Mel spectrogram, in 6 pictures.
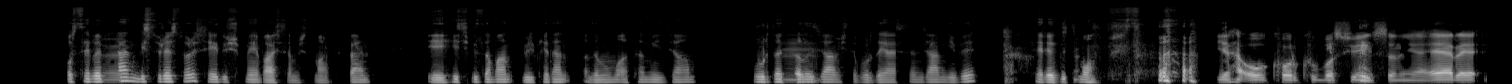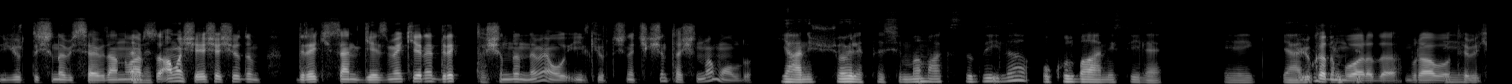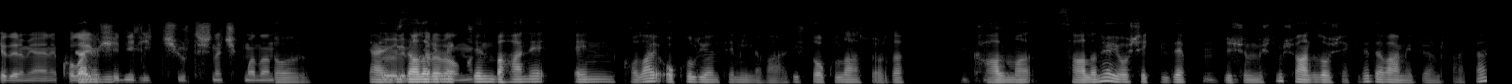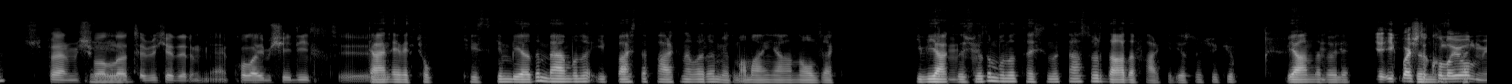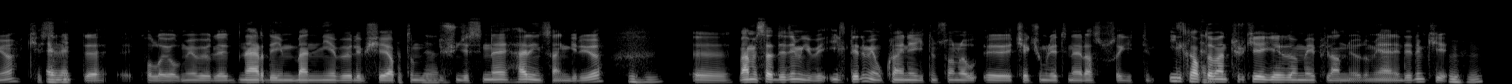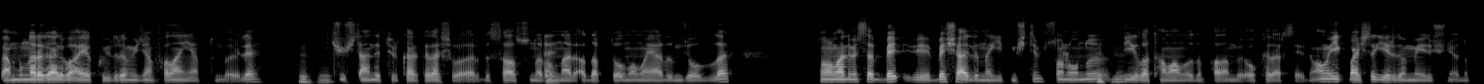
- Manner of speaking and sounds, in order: other background noise; scoff; laughing while speaking: "olmuştu"; chuckle; throat clearing; stressed: "hiç"; stressed: "kalma"
- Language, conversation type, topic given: Turkish, unstructured, Bir hobinin seni en çok mutlu ettiği an ne zamandı?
